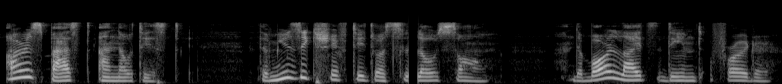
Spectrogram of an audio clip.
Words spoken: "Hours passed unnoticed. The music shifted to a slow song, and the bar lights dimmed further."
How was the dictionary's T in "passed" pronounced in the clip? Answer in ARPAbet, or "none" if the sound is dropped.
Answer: T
